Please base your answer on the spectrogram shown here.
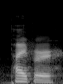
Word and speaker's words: Pieper: That's right, I'm switching to pronouncing it Piper now because that's how it was originally pronounced.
